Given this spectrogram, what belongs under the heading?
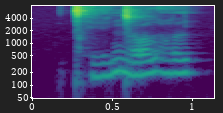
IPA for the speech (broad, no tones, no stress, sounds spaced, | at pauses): ǀʰ e̤ ŋ͡ǀ ʉ ðˤ i̤ l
